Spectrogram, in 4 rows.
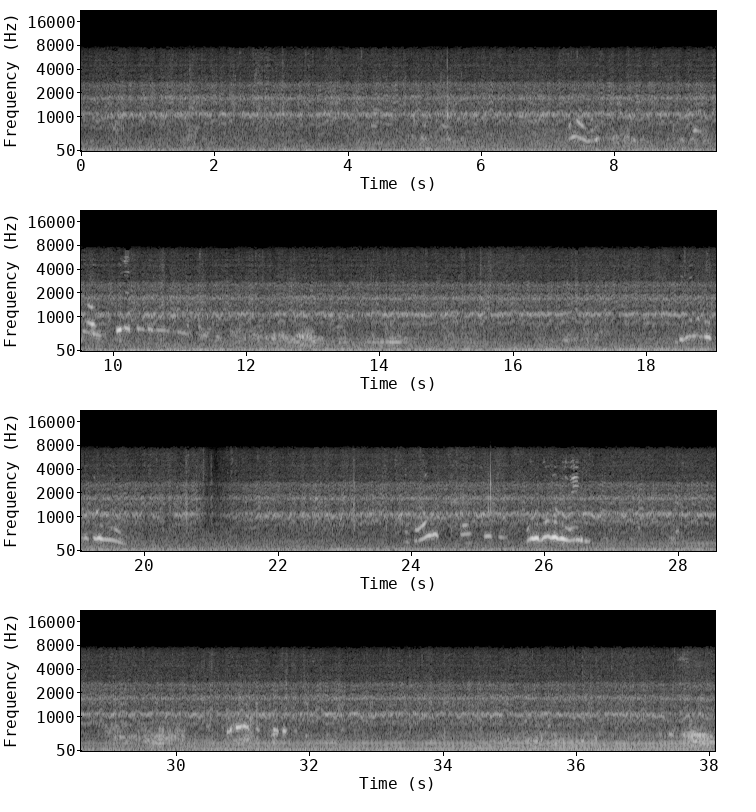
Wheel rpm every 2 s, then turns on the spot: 70, 70, 70, 70, 70, 70, 70, 70, 70, 60, 60, 70, 70, 70, 70, 70, 70, 70, 70.
none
